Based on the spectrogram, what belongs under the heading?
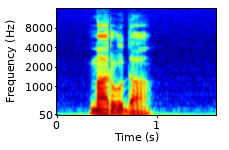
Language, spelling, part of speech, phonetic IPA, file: Polish, maruda, noun, [maˈruda], Pl-maruda.ogg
